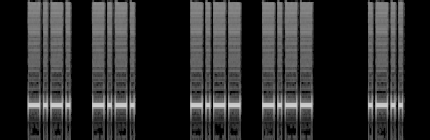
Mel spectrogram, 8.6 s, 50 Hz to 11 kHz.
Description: Morse code, heard as a keyed tone, about 16 wpm, spaced as for 11 wpm, 800 Hz. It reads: CC YY L
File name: Groups / Basic Letter Groups / LFCYQ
